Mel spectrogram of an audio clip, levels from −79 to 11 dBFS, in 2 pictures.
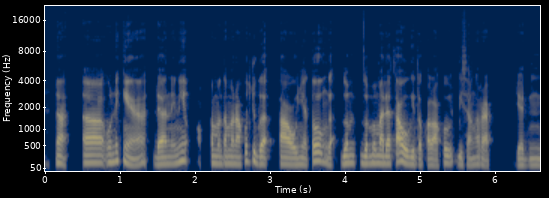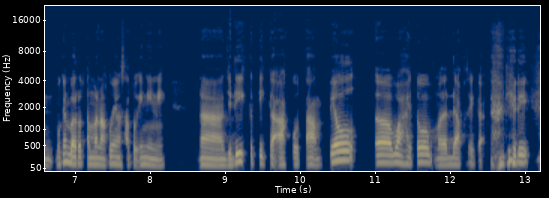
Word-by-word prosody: Nah, 140 Hz, -3 st, +3 dB, 0.2 s
eee, 145 Hz, 0 st, +6 dB
uniknya 155 Hz, -9 st, 0 dB
dan 125 Hz, +1 st, +3 dB
ini 165 Hz, +8 st, -1 dB, 0.3 s
temen-temen 130 Hz, -1 st, -1 dB
aku 175 Hz, +3 st, -6 dB
juga 135 Hz, -8 st, +2 dB
taunya 120 Hz, -2 st, +4 dB
tuh 170 Hz, 0 st, +2 dB
nggak -, -, -3 dB
belum 140 Hz, +1 st, 0 dB
belum 140 Hz, 0 st, -2 dB
pada 135 Hz, 0 st, +3 dB
tahu -, -, +8 dB
gitu, 110 Hz, -, -3 dB
kalo 110 Hz, 0 st, +2 dB
aku 145 Hz, -, -4 dB
bisa 115 Hz, -2 st, -6 dB
nge-rap. 120 Hz, +1 st, -1 dB, 0.3 s
Jad 110 Hz, -2 st, -5 dB
n 110 Hz, -3 st, -8 dB
mungkin 165 Hz, -, -2 dB
baru 125 Hz, -1 st, +3 dB
teman 120 Hz, -1 st, -1 dB
aku 130 Hz, +4 st, -4 dB
yang 120 Hz, -, -3 dB
satu -, -, -6 dB
ini 120 Hz, -1 st, -4 dB
nih. 100 Hz, +1 st, -6 dB, 0.4 s
Nah, 110 Hz, -3 st, +3 dB
jadi 155 Hz, +12 st, 0 dB
ketika 135 Hz, -, -3 dB
aku 115 Hz, 0 st, -5 dB
tampil, 175 Hz, -, +2 dB, 0.2 s
eee, 145 Hz, 0 st, +5 dB
wah, 150 Hz, 0 st, +2 dB
itu 150 Hz, +4 st, -1 dB
meledak 110 Hz, +1 st, -2 dB
sih -, -, -10 dB
Kak. -, -, -9 dB, 0.2 s
Jadi, 145 Hz, +2 st, 0 dB
130 Hz, 190 wpm, -24 LUFS, 115-145 Hz, 0.4 s, tahu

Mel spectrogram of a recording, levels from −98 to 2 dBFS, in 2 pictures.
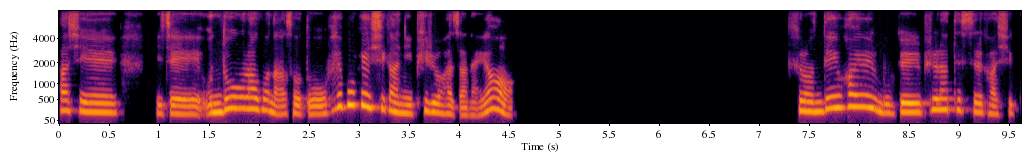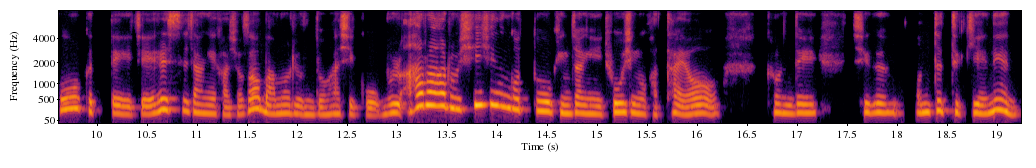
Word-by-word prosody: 사실 205 Hz, -4 st, +1 dB, 0.4 s
이제 170 Hz, -2 st, 0 dB
운동을 265 Hz, +10 st, +3 dB
하고 260 Hz, -3 st, +2 dB
나서도 170 Hz, -2 st, -2 dB
회복의 340 Hz, +1 st, +5 dB
시간이 225 Hz, -11 st, +1 dB
필요하잖아요. 175 Hz, -, -1 dB, 2.8 s
그런데 225 Hz, +5 st, +3 dB
화요일, 315 Hz, -2 st, +4 dB
목요일 200 Hz, +1 st, +3 dB
필라테스를 250 Hz, -2 st, -1 dB
가시고 185 Hz, -, -2 dB
그때 215 Hz, -7 st, -5 dB
이제 155 Hz, +1 st, -4 dB
헬스장에 220 Hz, -7 st, -1 dB
가셔서 160 Hz, -, -2 dB
마무리 180 Hz, -3 st, -3 dB
운동하시고 155 Hz, -2 st, -5 dB
물 190 Hz, +3 st, +1 dB
하루하루 335 Hz, -3 st, +5 dB
쉬시는 350 Hz, +3 st, +3 dB
것도 255 Hz, -5 st, +1 dB
굉장히 175 Hz, -4 st, -2 dB
좋으신 200 Hz, +1 st, +2 dB
것 165 Hz, -, -6 dB
같아요. 165 Hz, +1 st, -4 dB, 0.5 s
그런데 185 Hz, 0 st, -3 dB, 0.4 s
지금 195 Hz, -1 st, -3 dB
언뜻 200 Hz, +4 st, -1 dB
듣기에는 195 Hz, -2 st, -1 dB
195 Hz, 285 characters per minute, -24 LUFS, 175-250 Hz, 2.8 s, 회복의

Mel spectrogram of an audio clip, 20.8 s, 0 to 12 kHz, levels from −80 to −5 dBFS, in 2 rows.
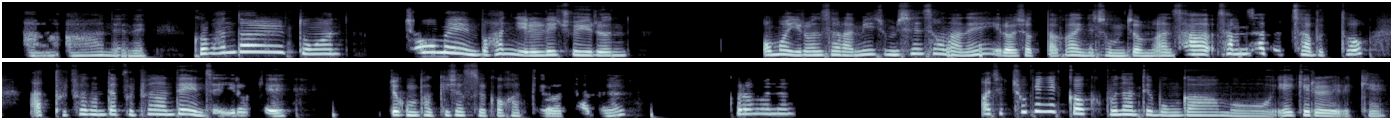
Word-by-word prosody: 아 170 Hz, -, -6 dB, 0.2 s
아 180 Hz, +3 st, -4 dB
네네. 155 Hz, -3 st, -5 dB, 0.3 s
그럼 290 Hz, +1 st, +3 dB
1 350 Hz, +3 st, +2 dB
달 390 Hz, -1 st, +5 dB
동안 275 Hz, -1 st, +1 dB, 0.5 s
처음에 340 Hz, -4 st, +4 dB
뭐 220 Hz, -1 st, +1 dB
한 275 Hz, -2 st, +1 dB
1-2 200 Hz, +2 st, +3 dB
주일은 200 Hz, -3 st, +1 dB, 1.0 s
'어머 235 Hz, +3 st, +4 dB
이런 215 Hz, 0 st, +2 dB
사람이 220 Hz, +2 st, 0 dB
좀 235 Hz, -2 st, -2 dB
신선하네.' 270 Hz, -5 st, 0 dB
이러셨다가 180 Hz, 0 st, +1 dB
이제 175 Hz, -2 st, -2 dB
점점 170 Hz, -1 st, -1 dB
한 180 Hz, 0 st, 0 dB
사 245 Hz, +4 st, +4 dB
3-4 280 Hz, +2 st, +1 dB
주차부터 235 Hz, +3 st, -1 dB, 0.4 s
'아 -, -, 0 dB
불편한데, 245 Hz, +3 st, -1 dB
불편한데.' 245 Hz, +2 st, +1 dB
인제 190 Hz, -5 st, 0 dB
이렇게 165 Hz, -3 st, +1 dB, 0.8 s
쪼금 205 Hz, -3 st, +4 dB
바뀌셨을 195 Hz, -1 st, -2 dB
것 175 Hz, -, -3 dB
같아요 165 Hz, -3 st, -3 dB, 0.4 s
다들. 220 Hz, +8 st, -4 dB, 0.7 s
그러면은 275 Hz, +1 st, -1 dB, 1.4 s
아직 -, -, -2 dB
초기니까 410 Hz, -8 st, +3 dB
그분한테 235 Hz, -3 st, +1 dB
뭔가 190 Hz, 0 st, -2 dB
뭐 155 Hz, -5 st, -6 dB
얘기를 180 Hz, -3 st, +2 dB
이렇게 145 Hz, 0 st, -6 dB
220 Hz, 270 characters per minute, -21 LUFS, 185-270 Hz, 1.4 s, 달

